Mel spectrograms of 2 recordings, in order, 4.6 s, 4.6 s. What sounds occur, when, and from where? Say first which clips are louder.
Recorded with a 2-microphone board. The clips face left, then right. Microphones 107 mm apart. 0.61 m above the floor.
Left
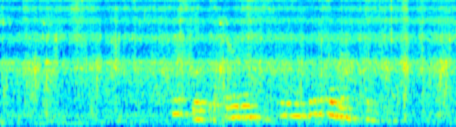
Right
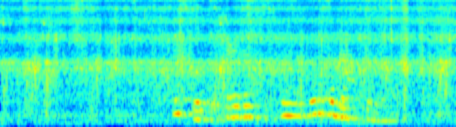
1.7 s a woman speaking: right 1 dB; 30° left (ahead or behind), 9 m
